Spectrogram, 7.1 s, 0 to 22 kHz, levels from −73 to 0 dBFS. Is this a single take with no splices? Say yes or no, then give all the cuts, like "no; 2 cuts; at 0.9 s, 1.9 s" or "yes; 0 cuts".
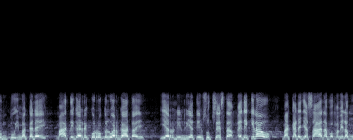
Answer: yes; 0 cuts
